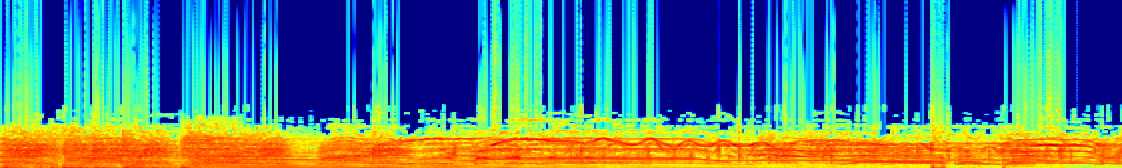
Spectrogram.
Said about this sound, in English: Okay, well-deserved applause tonight, for sure. Welcome to Liberty Lounge.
